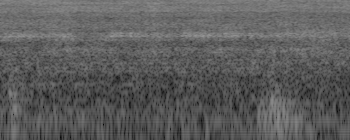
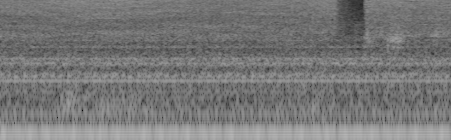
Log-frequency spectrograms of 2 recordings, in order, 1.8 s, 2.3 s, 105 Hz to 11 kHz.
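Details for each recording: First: Model airbrush with compressor cycling around 20–30 psi: only a steady, even airy hiss, air flows but no paint comes out; cause unknown; airbrush sprays air but no paint. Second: Airbrush after the leftover water was tipped out, sprayed until just air comes out: clean, steady hiss with a brief pause, no spitting or sputter. Normal air-only spray.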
